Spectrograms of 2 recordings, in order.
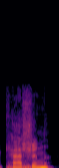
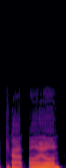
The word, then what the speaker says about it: cation: tempted to pronounce a cash in it is not cash in it is a cat eye on now the way you remember yeah it's not like vacation so the way you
